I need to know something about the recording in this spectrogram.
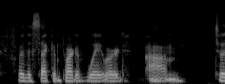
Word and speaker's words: Waywyrd: Okay, so Waywyrd.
